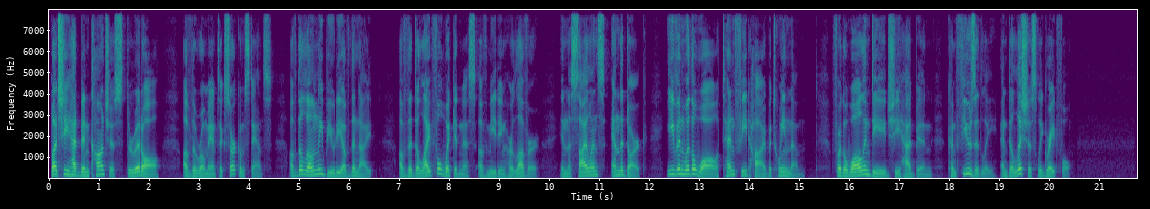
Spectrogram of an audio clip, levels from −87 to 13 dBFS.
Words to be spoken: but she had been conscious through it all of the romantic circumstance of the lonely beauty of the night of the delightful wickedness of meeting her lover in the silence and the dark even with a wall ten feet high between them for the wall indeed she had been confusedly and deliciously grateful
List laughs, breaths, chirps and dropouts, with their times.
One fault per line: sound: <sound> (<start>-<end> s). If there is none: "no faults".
no faults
